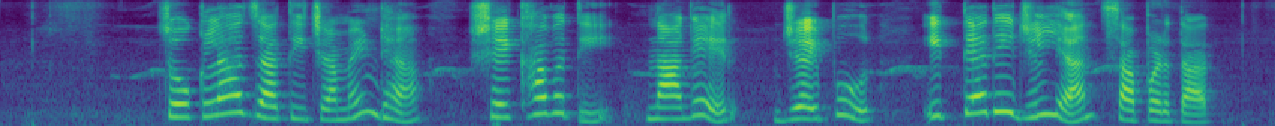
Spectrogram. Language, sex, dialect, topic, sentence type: Marathi, female, Standard Marathi, agriculture, statement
